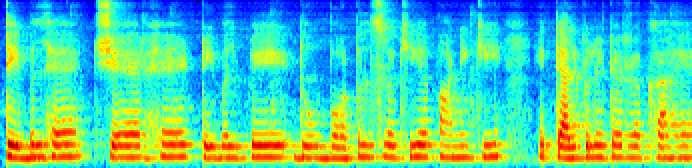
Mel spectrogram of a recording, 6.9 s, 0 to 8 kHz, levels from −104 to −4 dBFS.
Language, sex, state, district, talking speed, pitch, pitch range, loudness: Hindi, female, Chhattisgarh, Raipur, 140 wpm, 210 Hz, 200-215 Hz, -20 LUFS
